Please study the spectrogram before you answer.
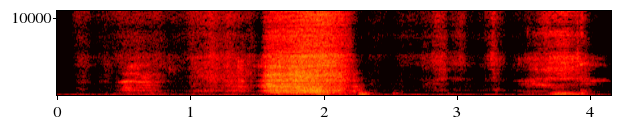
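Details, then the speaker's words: Adult blowing a runny nose with a loud, hissing nasal blast and softer sniffs and snorts, after repeatedly spraying fragrance near the nose; right nostril reported very sore; nose blowing with runny nose. "Wow, I'm going to have to blow my nose. I do apologize. Cuz it is starting to run."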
